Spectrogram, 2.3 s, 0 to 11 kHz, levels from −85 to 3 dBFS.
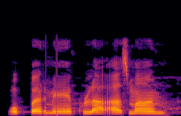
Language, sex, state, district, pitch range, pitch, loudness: Hindi, male, Chhattisgarh, Korba, 150-155 Hz, 150 Hz, -18 LUFS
